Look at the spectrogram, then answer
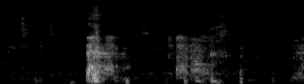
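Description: Someone's dog lets out a few short barks nearby, mixed in with people talking and laughing.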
